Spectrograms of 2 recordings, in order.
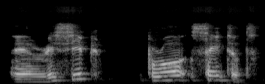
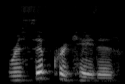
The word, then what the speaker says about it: reciprocated: Reciprocated. Reciprocated. Bak, reciprocated. Tekrar diye anlatıyorum. Reciprocated. Hani recipe gibi başla şey.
